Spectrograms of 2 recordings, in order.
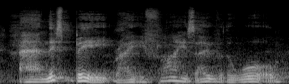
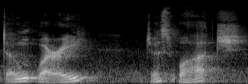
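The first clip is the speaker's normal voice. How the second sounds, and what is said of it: Put-on rural accent for farmer. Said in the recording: “I'm really sorry about the accent.”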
